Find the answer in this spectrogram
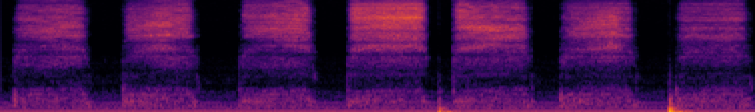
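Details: Wild barn owl nestling in a monitored nest box, being brought a long-tailed rat by its mother. It gives six harsh, breathy hissing screeches in a steady series, with two dull thumps and a constant low hum.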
